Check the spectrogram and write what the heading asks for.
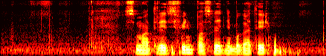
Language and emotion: Russian, neutral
